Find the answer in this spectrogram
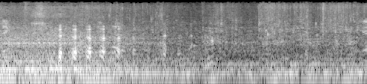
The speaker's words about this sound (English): The ferry is pulling into the small quay at Inchiguil. Whoa. As well as passengers, the boat brings two folding tables.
